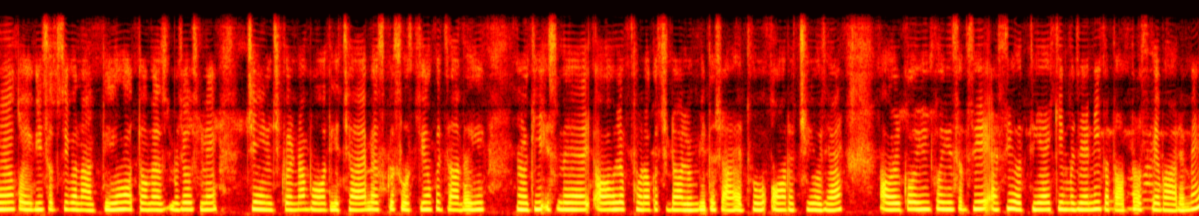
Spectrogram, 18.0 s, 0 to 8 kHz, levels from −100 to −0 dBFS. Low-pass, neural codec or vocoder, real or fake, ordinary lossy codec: 7.2 kHz; codec, 44.1 kHz, 7.8 kbps, DAC; fake; none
